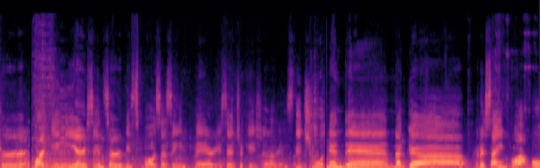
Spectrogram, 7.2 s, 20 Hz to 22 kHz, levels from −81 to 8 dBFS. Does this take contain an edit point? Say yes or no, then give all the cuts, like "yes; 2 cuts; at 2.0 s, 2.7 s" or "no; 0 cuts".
no; 0 cuts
